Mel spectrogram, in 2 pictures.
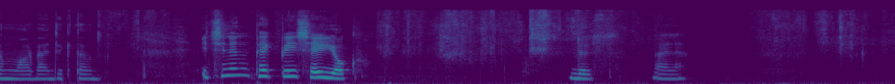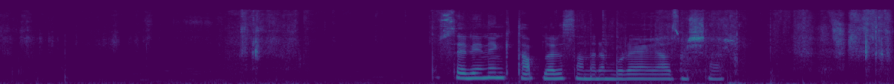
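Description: A young woman talks calmly and close to a microphone, with pauses.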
